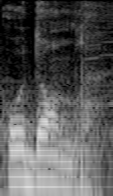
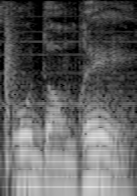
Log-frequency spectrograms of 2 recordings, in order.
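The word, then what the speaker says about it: Ombré: So, you French speakers out there, you see that accent on the E? It's not Odombra, it's Odumbre.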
